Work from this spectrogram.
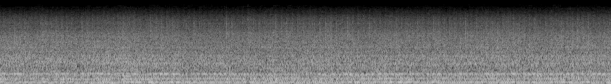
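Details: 1973 Triumph TR6 restoration, first start in 2 years: steady but uneven running with coarse low rumble; rough running, owner thinks ignition too far advanced, also hears clicking.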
